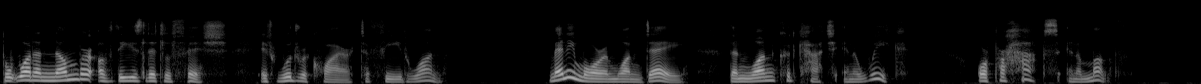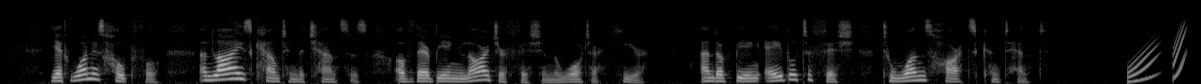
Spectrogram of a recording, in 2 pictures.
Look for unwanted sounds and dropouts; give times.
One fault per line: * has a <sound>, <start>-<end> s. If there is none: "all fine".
* has a chirp, 23.3-23.9 s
